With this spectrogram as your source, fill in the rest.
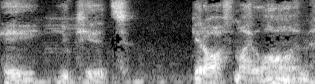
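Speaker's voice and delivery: put-on voice, dropped very low and deep. Asked for another impression, speaker does Clint Eastwood voice. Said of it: "Clint Eastwood".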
